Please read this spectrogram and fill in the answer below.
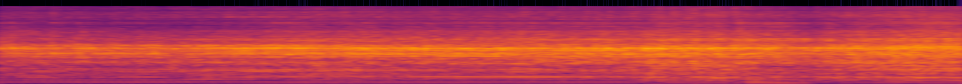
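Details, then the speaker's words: Honda automatic scooter after the EOT oil temperature sensor fix. Starts easily and settles into a steady, even idle with no stumbling or misses. Normal idle after repair. "hidupnya Akak gampang setelah kita lakukan Cara ini hidup gampang berbuat di awal juga hilang ya"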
